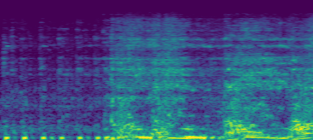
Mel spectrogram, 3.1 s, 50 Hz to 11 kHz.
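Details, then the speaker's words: Kawasaki NS150 after engine refresh: a few kick-start thumps, then it catches on one kick and revs cleanly with an even exhaust note, no stumbling; before, it stalled when revved due to mistuned carburettor. "Ayan, oh. Ang ganda ng tunog."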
